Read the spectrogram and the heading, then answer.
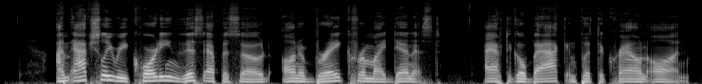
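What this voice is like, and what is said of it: Slightly altered, numb-mouthed speech. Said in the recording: “my voice sounds a little bit different today, it's because I'm numb... The front of my face feels like it's been smacked by a prize fighter.”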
